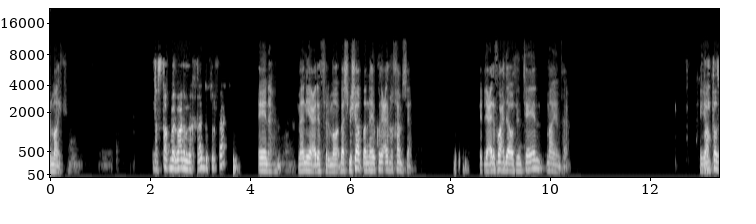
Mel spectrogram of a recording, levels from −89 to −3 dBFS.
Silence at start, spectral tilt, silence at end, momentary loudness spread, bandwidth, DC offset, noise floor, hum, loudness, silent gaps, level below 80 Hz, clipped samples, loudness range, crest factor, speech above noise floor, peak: 0 s; -4.5 dB/octave; 0 s; 18 LU; 11 kHz; under 0.1%; under -90 dBFS; none; -22 LUFS; none; -68 dBFS; under 0.1%; 8 LU; 20 dB; over 68 dB; -6 dBFS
